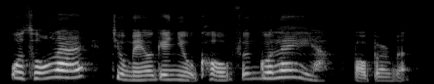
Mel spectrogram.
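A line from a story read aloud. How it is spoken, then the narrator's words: Laughing grandmother. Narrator (Chinese): 外婆笑了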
